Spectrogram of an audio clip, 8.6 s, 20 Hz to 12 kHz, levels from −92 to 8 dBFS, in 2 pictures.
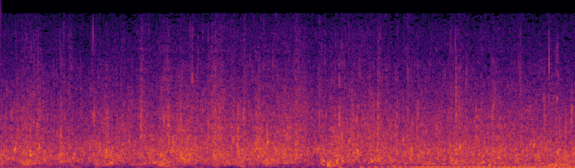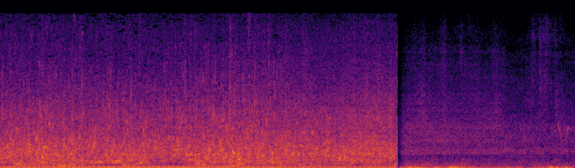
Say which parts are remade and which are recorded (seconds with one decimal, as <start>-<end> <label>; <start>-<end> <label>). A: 0.0-6.4 recorded; 6.4-8.1 remade; 8.1-8.6 recorded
